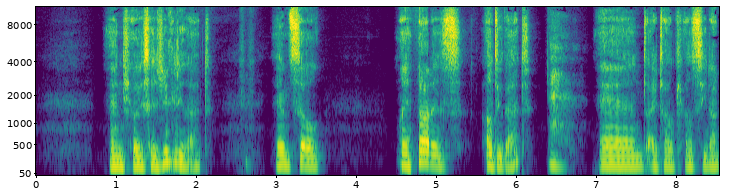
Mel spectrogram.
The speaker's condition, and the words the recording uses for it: ALS (motor neuron disease). And it just kind of gets stuck there and it impacts his voice.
